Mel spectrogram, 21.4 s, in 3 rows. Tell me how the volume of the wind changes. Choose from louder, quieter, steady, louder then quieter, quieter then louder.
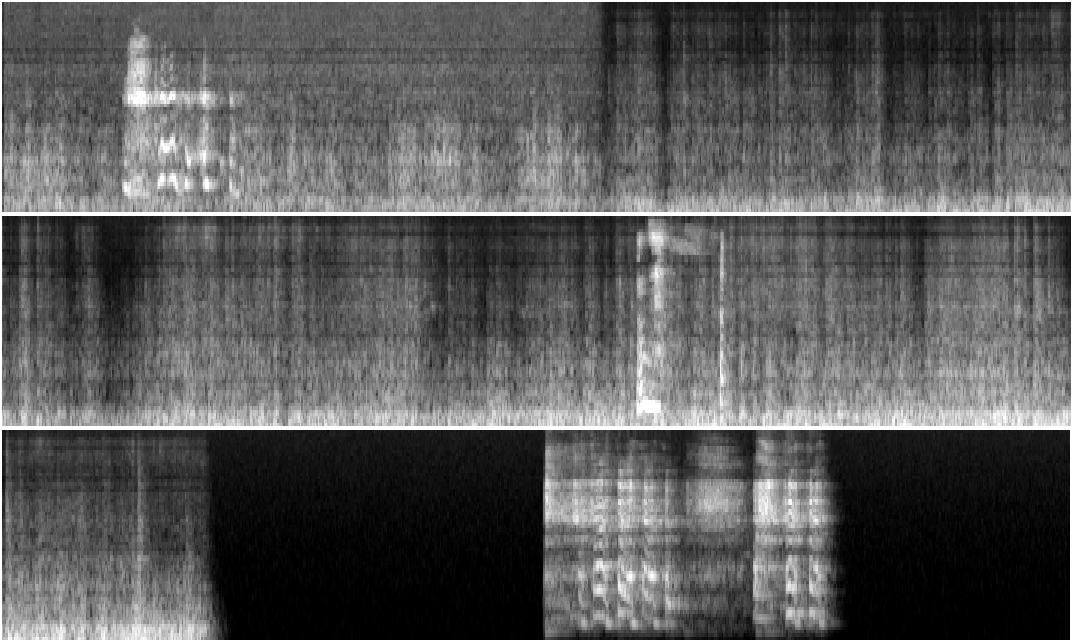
louder.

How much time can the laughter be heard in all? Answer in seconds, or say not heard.
4 s.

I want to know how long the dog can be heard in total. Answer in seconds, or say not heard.
not heard.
